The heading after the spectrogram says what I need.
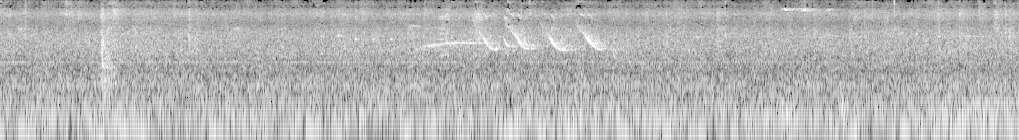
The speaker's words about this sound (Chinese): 你有办法认出这是什么鸟的声音吗？我听久习惯了哈，我认得出来这是八哥的声音。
